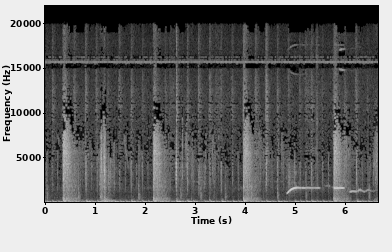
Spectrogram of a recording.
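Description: A short whistle, from a man walking up to rob a store in a film scene, slides up and holds a steady high note, then breaks into a brief wavering trill, sitting over loud, thumping music with a heavy repeating beat.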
